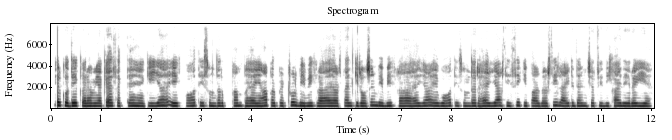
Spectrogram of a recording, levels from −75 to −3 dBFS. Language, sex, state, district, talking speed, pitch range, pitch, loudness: Hindi, female, Jharkhand, Jamtara, 215 wpm, 250-265 Hz, 255 Hz, -19 LUFS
